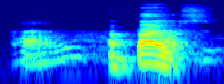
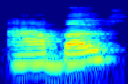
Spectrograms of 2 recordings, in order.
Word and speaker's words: about: i would say it about see this sound it's not about but about okay so this sound it's not an out but it's an oh about about right so not about but about about okay maybe it's the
